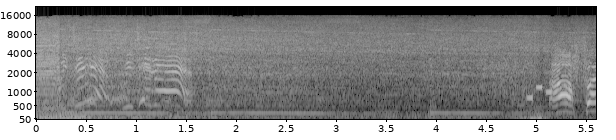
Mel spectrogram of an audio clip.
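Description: A racing car engine drones at high speed, with its pitch sweeping up and down as it shifts gears.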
